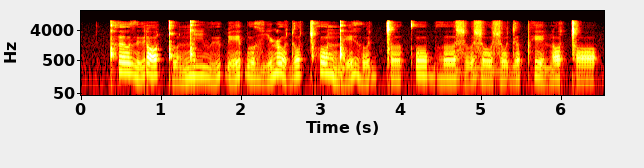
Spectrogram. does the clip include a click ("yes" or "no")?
yes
